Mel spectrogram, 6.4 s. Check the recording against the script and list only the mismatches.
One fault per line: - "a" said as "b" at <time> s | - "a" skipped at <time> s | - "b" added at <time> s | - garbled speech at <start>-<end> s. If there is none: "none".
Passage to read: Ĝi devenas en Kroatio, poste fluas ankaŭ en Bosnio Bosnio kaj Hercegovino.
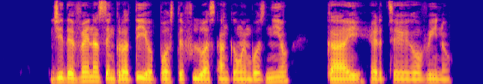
- "Bosnio" skipped at 3.9 s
